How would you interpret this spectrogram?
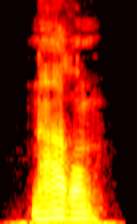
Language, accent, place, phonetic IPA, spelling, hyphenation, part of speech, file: German, Germany, Berlin, [ˈnaːʁʊŋ], Nahrung, Nah‧rung, noun, De-Nahrung.ogg
- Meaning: nourishment, food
